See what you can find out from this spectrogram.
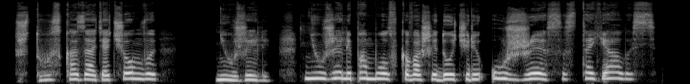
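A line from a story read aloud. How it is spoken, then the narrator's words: Babbling. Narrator (Russian): Пролепетала Сивилла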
